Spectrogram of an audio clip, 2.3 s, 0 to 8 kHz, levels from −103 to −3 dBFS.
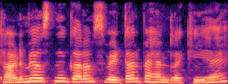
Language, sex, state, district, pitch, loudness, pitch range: Hindi, female, Bihar, Sitamarhi, 260 Hz, -17 LUFS, 220-285 Hz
